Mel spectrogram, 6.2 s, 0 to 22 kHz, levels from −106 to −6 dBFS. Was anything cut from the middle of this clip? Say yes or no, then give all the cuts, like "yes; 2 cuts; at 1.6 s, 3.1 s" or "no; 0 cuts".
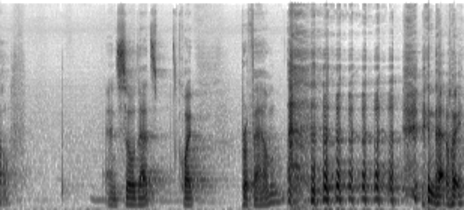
no; 0 cuts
